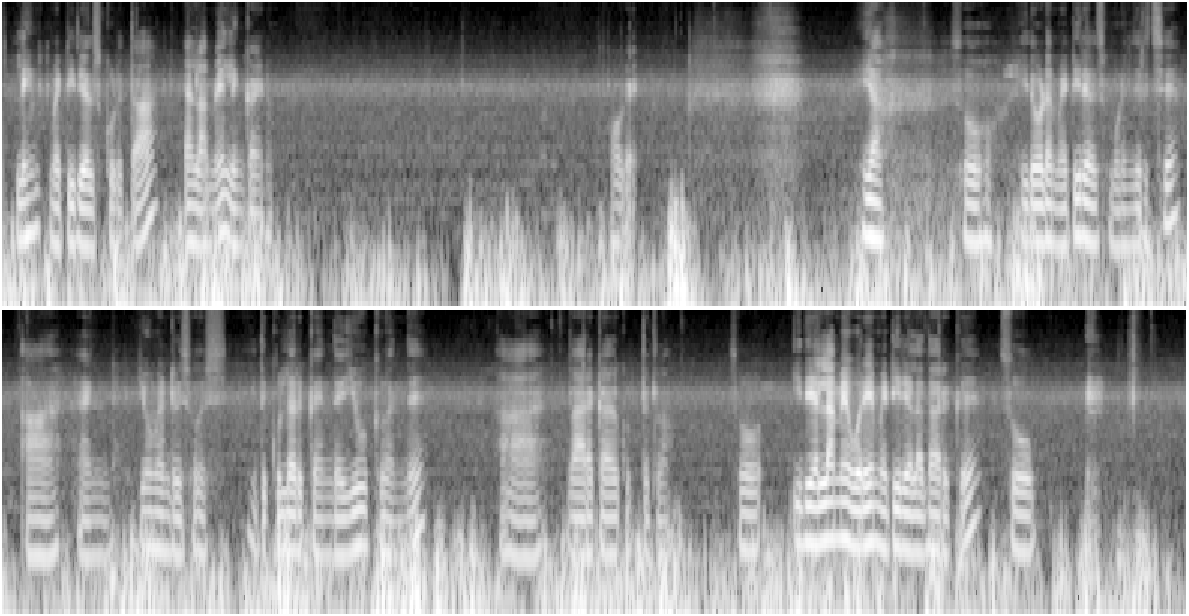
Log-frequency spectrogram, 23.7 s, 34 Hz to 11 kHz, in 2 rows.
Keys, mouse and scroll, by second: 0.8 click, 6.6-7.1 scroll up 2, 7.2-7.7 middle drag, 12.0 click, 14.4-15.5 scroll up 3, 15.5 scroll up 2, 15.6 click, 17.3 click, 22.1 scroll down 1, 23.4-23.6 shift+middle drag.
